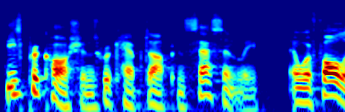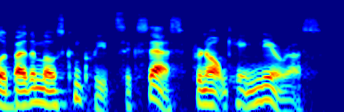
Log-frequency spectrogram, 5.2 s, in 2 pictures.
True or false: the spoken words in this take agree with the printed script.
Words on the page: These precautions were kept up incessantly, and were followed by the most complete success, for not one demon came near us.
false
